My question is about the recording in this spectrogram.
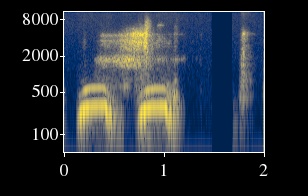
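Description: Two short hoot-like sounds in a row, each rising and then falling in pitch, quieter than the speech around them.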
